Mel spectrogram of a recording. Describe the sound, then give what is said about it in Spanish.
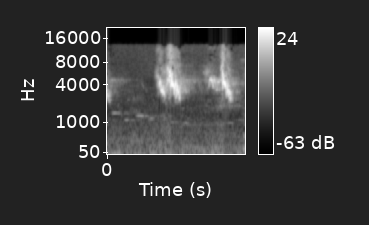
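A small songbird chirps twice in quick, bright bursts, a pause between them, clear over a quiet background with no one talking. “A ver, ¿el mejor amigo del hombre son los pajaritos?”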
